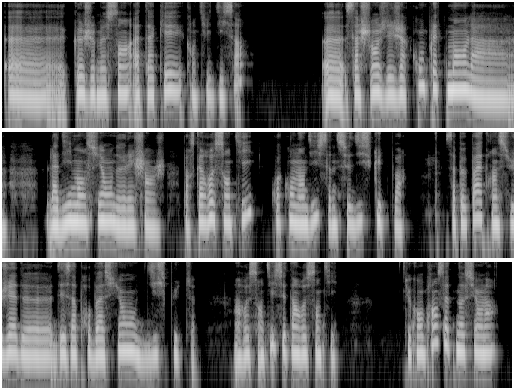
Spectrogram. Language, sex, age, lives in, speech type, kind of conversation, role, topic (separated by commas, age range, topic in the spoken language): French, female, 50-54, France, conversation, advice, advisor, Comment puis-je accueillir des retours sans me braquer et rester ouvert ?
